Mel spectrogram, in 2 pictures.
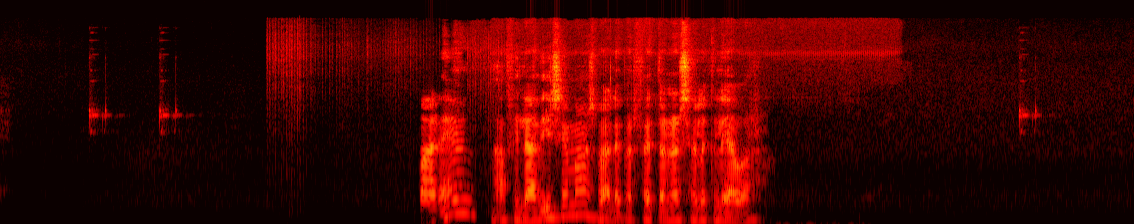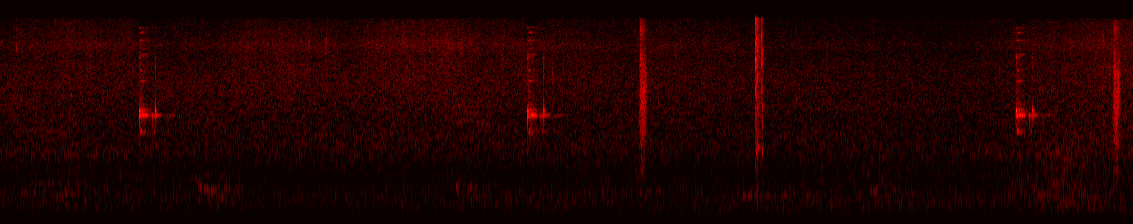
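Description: Short soft blips sound now and then.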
